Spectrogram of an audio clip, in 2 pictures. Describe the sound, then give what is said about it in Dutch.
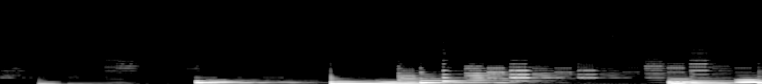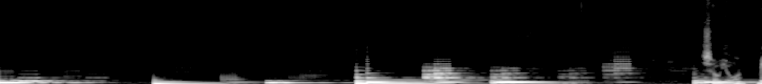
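A recording from a Mars lander: a sequence of bright, plinking electronic tones arrives in irregular bursts of stacked notes, some held and some clipped short, giving a sparse, signal-like pattern like Morse code, with no one speaking. “Eh, plik, plik, plik, Inderdaad, ik hoor wel heel veel. Uh, alsof het een Morse communicatie is.”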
